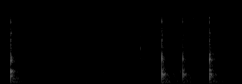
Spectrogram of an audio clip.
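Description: Faint, sharp taps of a pen tip striking a board while handwriting. There is one right at the start and two close together near the end, with near silence between.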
